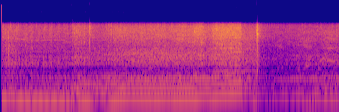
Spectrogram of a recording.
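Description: An off-road vehicle's engine roars loudly and revs up, then drops off.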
